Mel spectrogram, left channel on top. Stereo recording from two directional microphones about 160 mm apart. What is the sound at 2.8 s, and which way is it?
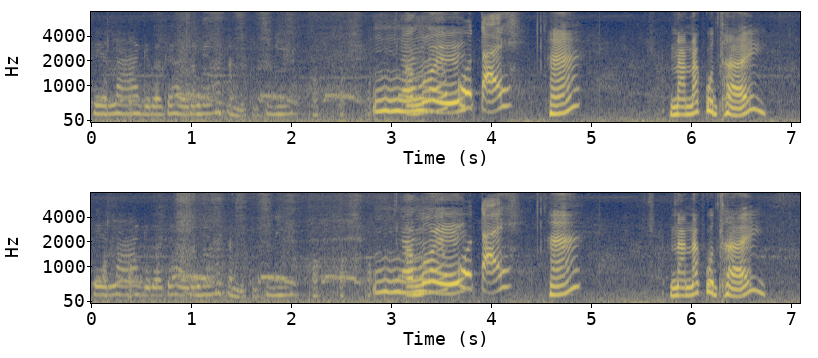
Speech, 50° left (ahead or behind).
